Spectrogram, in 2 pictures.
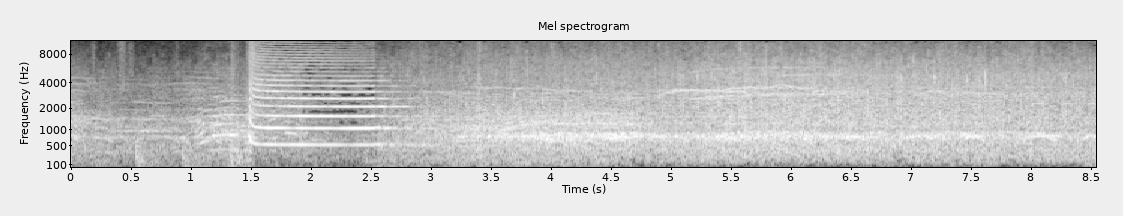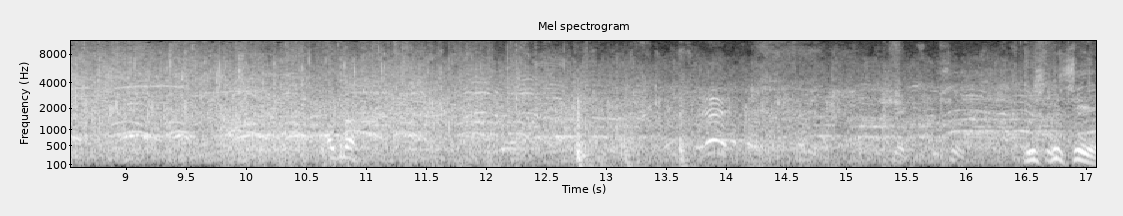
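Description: The end-of-round horn sounds once, a single steady blast about a second long, about a second and a half in. After it comes a steady din of arena crowd noise with shouting voices.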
